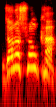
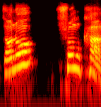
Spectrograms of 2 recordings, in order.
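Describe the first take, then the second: First: জনসংখ্যা in one piece with "sh" in the middle. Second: Very slow জনসংখ্যা, split jono, pause, shongkha; drawn-out halves of জনসংখ্যা. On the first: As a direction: say জনসংখ্যা as jono-shongkha, unbroken. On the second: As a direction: break জনসংখ্যা in two before the "sh". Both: Shown as a demonstration. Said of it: "দন্ত স এর উচ্চারণ তালব্য স হয়ে যাচ্ছে".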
